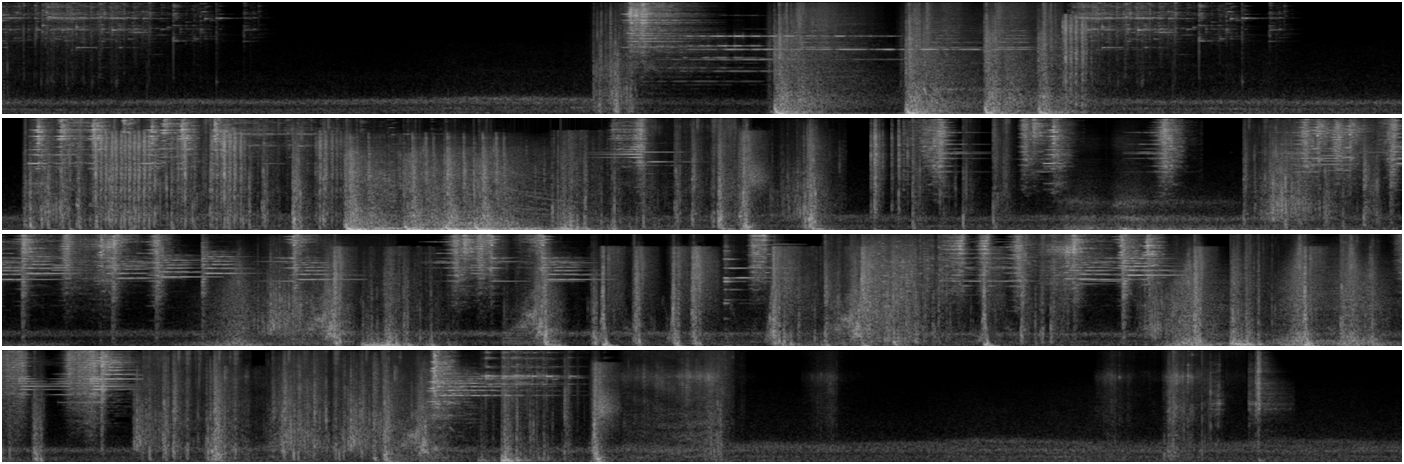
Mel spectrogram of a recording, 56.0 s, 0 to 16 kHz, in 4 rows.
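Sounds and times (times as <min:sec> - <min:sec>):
fight hits and clashes: 0:26.4 - 0:48.3
glass shattering: 0:46.2 - 0:47.8.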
